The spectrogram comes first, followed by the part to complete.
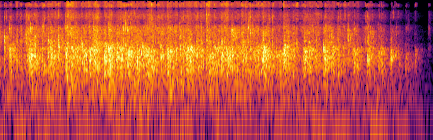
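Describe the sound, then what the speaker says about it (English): An audience claps steadily at a welcome address during a Honolulu conference, dense even applause that stays strong for several seconds and then begins to fade near the end, with no voices over it. "So, a round of applause, please."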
